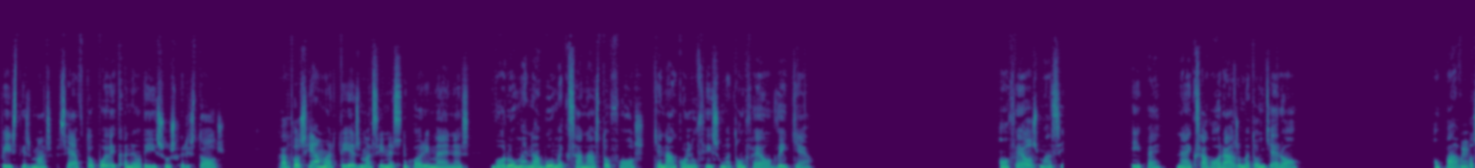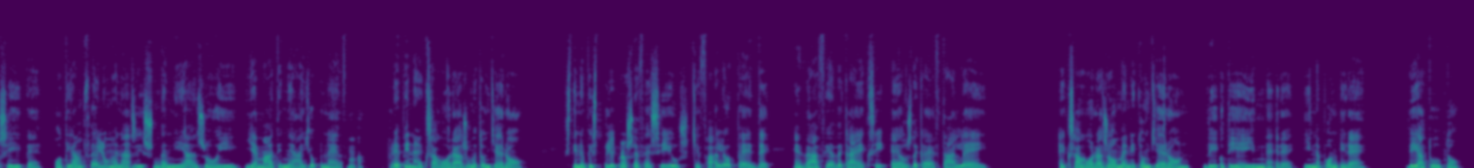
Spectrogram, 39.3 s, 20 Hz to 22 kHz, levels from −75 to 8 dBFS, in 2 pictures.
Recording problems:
choppy; very; 7% of the speech affected
audio cutting out; at 14 s for 1 s

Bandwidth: 17.5 kHz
